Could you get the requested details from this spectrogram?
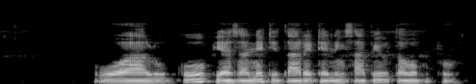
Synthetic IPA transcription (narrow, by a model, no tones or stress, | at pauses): walukob̥i̤as̬aned̪̥i̤t̪aɾed̪̥e̤nɪŋsapiut̪ɔwɔkəb̥o̤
